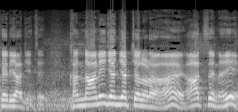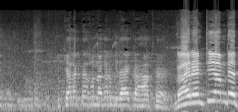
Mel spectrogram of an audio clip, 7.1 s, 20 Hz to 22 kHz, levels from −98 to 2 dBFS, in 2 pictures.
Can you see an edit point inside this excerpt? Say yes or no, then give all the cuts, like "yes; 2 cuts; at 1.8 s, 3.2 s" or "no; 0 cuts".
no; 0 cuts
